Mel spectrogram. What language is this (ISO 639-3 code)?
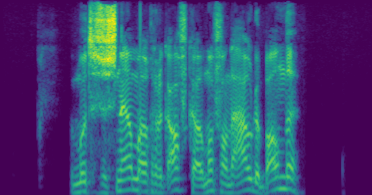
nld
